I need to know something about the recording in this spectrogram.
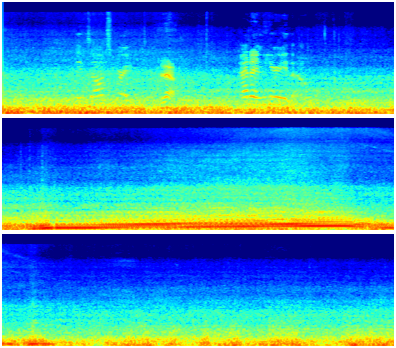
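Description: Straight-piped Cummins diesel engine of a Ram pickup heard from inside the cab, a low exhaust rumble throughout. It swells into a loud, steady drone for about four seconds midway, then drops away.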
